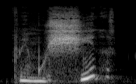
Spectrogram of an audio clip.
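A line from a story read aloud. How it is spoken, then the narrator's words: Whispered question. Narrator (Russian): шепотом спросила Пелагея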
